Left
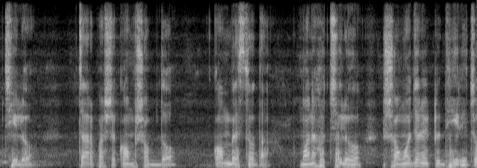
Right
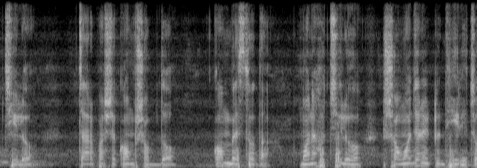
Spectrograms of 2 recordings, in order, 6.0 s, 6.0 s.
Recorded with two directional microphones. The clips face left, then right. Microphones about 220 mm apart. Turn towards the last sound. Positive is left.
turn(degrees=50)  # may be behind; listen again after turning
